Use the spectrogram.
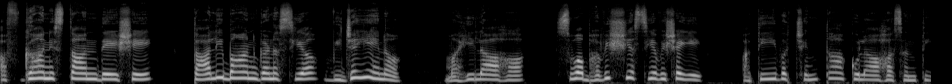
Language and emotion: Sanskrit, fearful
